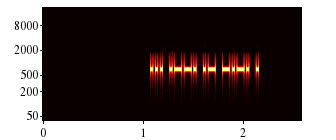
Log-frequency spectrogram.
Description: Morse code, heard as a keyed tone, about 50 wpm, 700 Hz. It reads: SPACE
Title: Top 501-750 Words 50wpm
